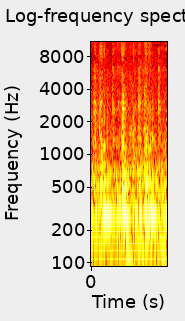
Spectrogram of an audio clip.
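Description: A sewing machine stitches an Agnes dress, its needle running in a quick, even mechanical chatter close by, with no talking.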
